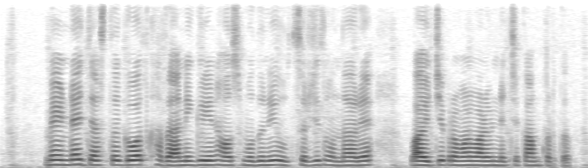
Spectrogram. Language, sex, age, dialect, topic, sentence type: Marathi, female, 31-35, Standard Marathi, agriculture, statement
